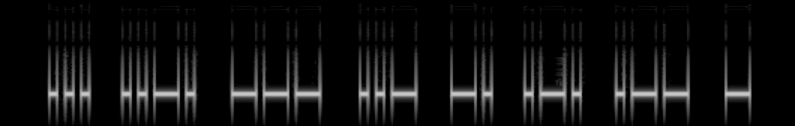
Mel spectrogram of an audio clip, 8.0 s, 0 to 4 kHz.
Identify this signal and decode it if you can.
Morse code, heard as a keyed tone, about 15 wpm, spaced as for 13 wpm, 600 Hz. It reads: SFOUNRWT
